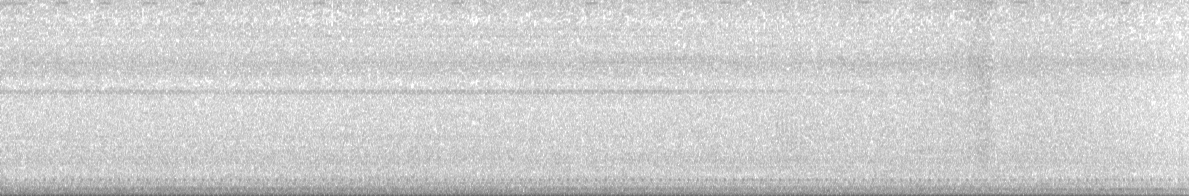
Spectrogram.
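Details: Scion xB idling right after filling the gas tank, without overfilling: low, uneven rumble with unsteady beat; rough idle, owner suspects EVAP purge valve, no EVAP code.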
